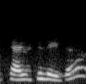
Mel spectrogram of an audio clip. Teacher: first syllable is the one that is stressed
